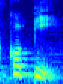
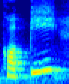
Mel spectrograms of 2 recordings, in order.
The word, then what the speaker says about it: copii: asking in the comments if copii and copii are pronounced the same, and I hope you can hear they have different pronunciations. So this one's copii and this one copii.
